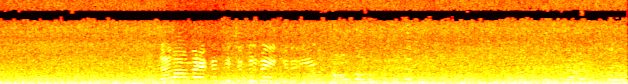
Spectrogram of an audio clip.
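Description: A mountain stream rushes steadily over rocks.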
